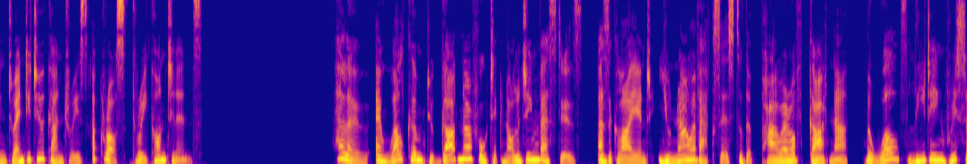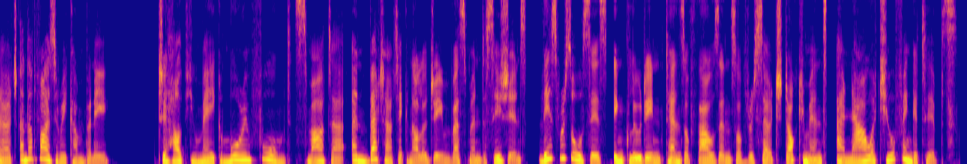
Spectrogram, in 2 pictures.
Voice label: italian female english with italian accent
